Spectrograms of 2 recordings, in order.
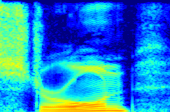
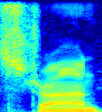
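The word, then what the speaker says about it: Strahan: over in the East I think it's Strawn is how you pronounce it I always used to pronounce at St but I think it's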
